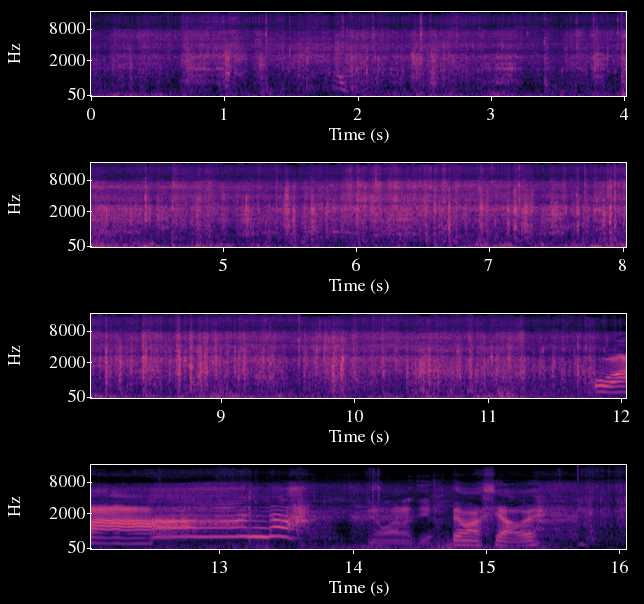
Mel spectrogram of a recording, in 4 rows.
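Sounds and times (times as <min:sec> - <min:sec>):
tyres crunching over gravel: 0:00.0 - 0:12.4
bike rattling: 0:00.0 - 0:13.5, 0:15.0 - 0:16.0.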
